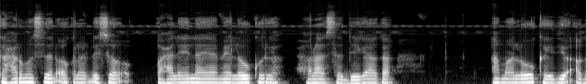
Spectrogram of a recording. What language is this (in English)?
Somali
